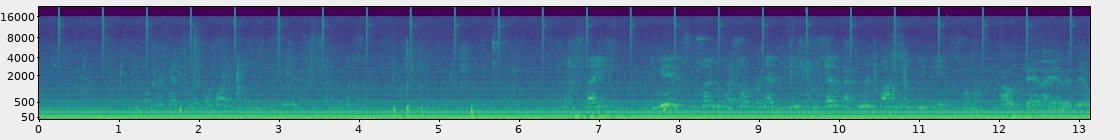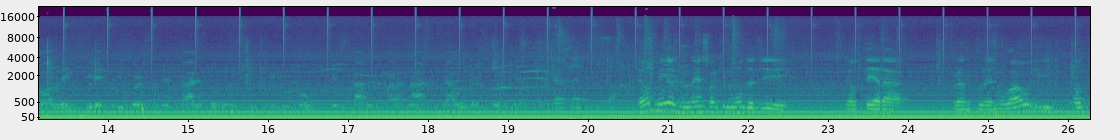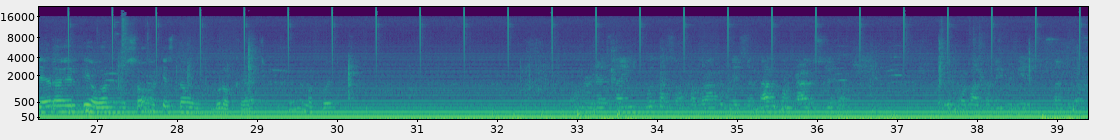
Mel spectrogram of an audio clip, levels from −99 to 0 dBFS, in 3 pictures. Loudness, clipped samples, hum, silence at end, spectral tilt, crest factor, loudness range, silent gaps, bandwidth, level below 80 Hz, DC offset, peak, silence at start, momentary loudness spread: -31 LUFS; under 0.1%; 60 Hz at -30 dBFS; 0 s; -6 dB/octave; 26 dB; 2 LU; none; over 20 kHz; -30 dBFS; under 0.1%; -2 dBFS; 0 s; 3 LU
